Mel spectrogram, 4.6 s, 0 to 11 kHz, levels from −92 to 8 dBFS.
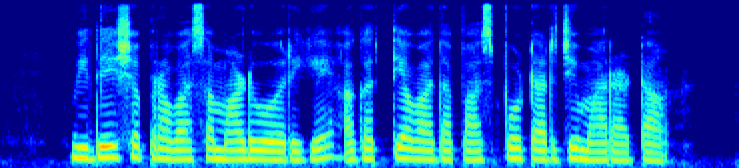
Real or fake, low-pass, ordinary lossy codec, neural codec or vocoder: real; 9.9 kHz; none; none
